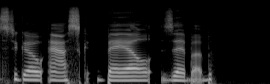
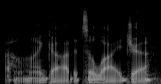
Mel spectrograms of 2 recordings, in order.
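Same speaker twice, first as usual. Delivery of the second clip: much lower and softer, breathless whisper; horrified whisper; 8 dB quieter than usual. Acted. Azahiah realizes the stranger is Elijah, in a horrified whisper. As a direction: dread dawning, hushed.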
